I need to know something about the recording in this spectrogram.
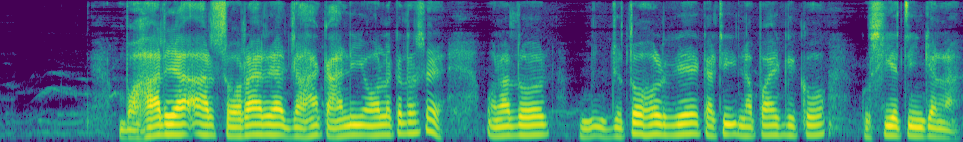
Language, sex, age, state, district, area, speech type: Santali, male, 60+, West Bengal, Purulia, rural, spontaneous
